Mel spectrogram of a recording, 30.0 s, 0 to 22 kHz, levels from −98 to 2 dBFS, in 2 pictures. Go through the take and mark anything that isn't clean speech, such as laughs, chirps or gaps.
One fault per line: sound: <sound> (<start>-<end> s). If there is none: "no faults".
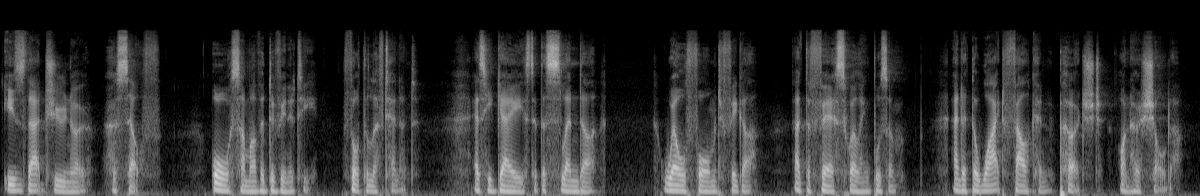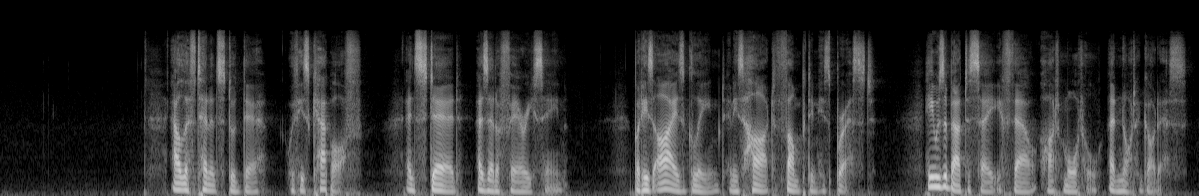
no faults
